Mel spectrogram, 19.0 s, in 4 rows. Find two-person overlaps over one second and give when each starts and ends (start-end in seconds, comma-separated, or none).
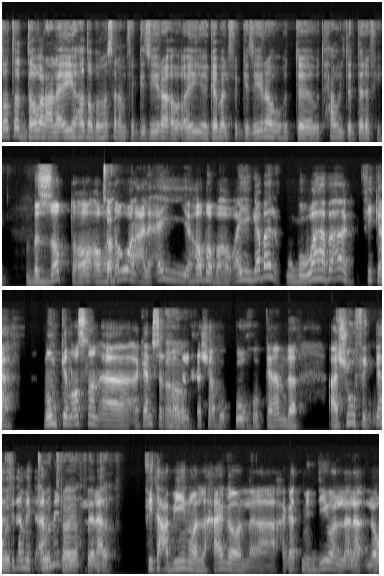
14.0-15.6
